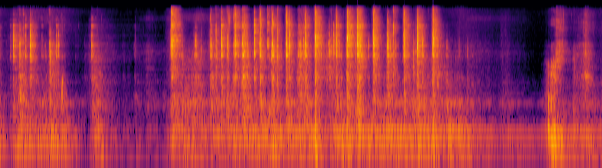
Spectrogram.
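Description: Snare drum tension rods being spun finger-tight by hand, a fast run of small metallic clicks for a couple of seconds in the middle, after a few scattered clicks near the start. This is the finger-tight first step of tuning a freshly fitted head, turning rods at opposite sides.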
